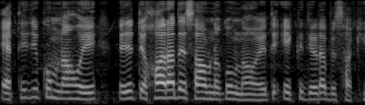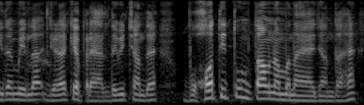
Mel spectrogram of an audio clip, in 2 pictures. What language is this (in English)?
Punjabi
